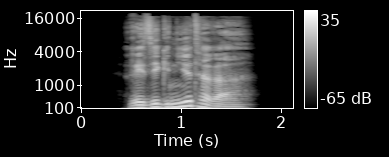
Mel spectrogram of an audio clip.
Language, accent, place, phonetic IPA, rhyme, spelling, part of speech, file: German, Germany, Berlin, [ʁezɪˈɡniːɐ̯təʁɐ], -iːɐ̯təʁɐ, resignierterer, adjective, De-resignierterer.ogg
- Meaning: inflection of resigniert: 1. strong/mixed nominative masculine singular comparative degree 2. strong genitive/dative feminine singular comparative degree 3. strong genitive plural comparative degree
